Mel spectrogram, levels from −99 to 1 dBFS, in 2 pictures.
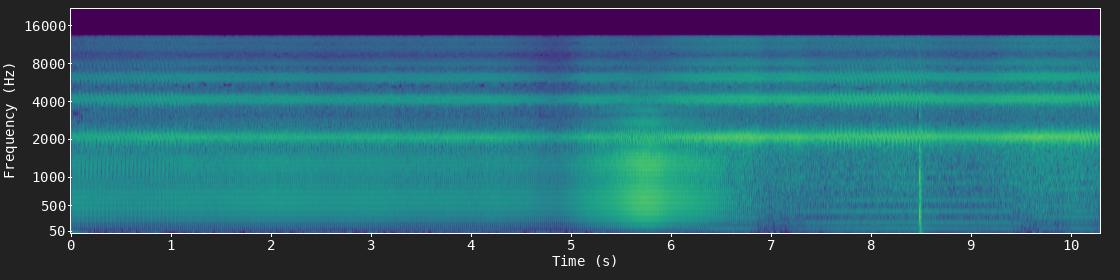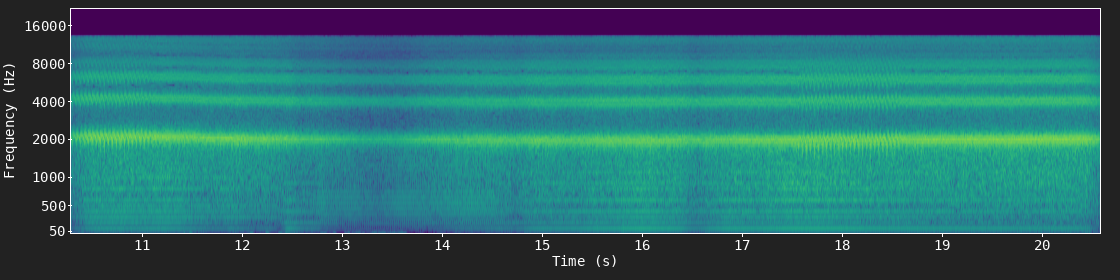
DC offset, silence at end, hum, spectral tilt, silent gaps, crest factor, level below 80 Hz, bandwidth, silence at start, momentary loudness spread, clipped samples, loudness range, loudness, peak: under 0.1%; 0 s; 50 Hz at -55 dBFS; 1.5 dB/octave; none; 16 dB; -64 dBFS; 14 kHz; 0 s; 17 LU; under 0.1%; 15 LU; -17 LUFS; -6 dBFS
